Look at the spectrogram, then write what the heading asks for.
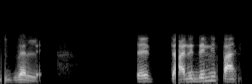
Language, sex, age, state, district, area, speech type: Odia, male, 45-60, Odisha, Koraput, rural, conversation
